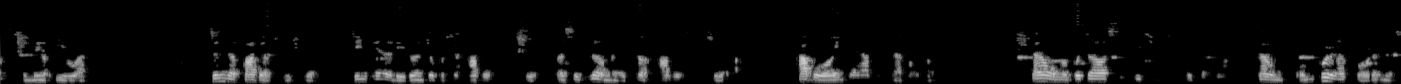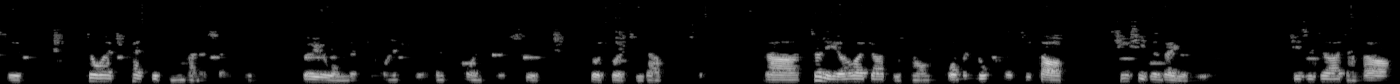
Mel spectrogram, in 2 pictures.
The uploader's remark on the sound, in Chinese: 一定會換錄音設備這次再請大家，忍耐一下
